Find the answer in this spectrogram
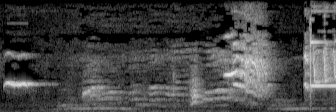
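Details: Kacer, the Oriental magpie-robin, singing ngerol and nembak: a high whistle, soft lower hooting whistles, a harsh buzzy burst, and a final loud whistle.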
